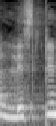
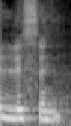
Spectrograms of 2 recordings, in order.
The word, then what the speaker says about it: listen: जैसे LISTEN, तो इसको क्या पढ़ा जाएगा? लिस्टन नहीं पढ़ेंगे, इसको क्या पढ़ेंगे? लिसन।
